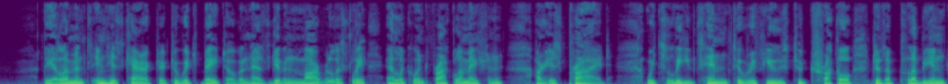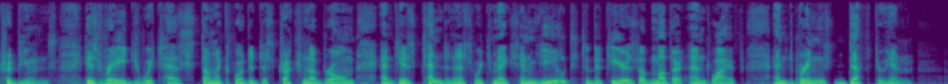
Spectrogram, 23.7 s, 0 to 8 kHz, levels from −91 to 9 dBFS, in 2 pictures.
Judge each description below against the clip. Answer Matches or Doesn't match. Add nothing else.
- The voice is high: Doesn't match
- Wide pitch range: Matches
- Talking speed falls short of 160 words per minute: Matches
